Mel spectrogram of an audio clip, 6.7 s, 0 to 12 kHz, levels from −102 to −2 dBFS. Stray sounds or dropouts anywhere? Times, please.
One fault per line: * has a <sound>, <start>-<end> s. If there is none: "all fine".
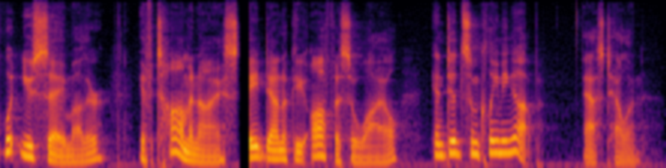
* has a dropout, 2.4-2.5 s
